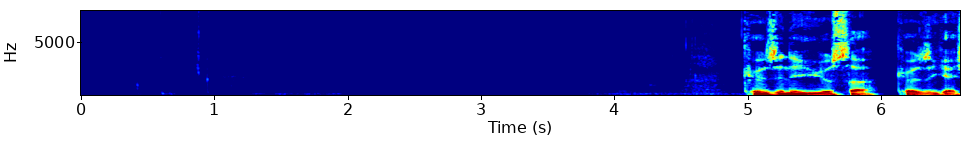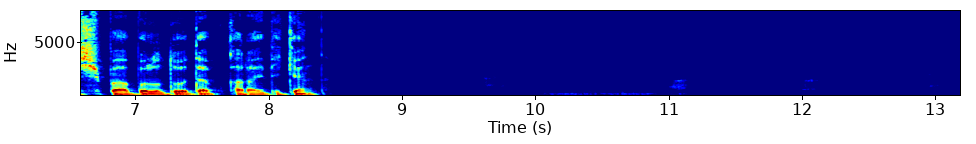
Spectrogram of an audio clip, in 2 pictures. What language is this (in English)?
Uyghur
